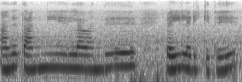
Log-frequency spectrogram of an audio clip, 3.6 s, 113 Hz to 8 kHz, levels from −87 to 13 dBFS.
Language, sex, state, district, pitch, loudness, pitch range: Tamil, female, Tamil Nadu, Kanyakumari, 235 Hz, -13 LUFS, 225-245 Hz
